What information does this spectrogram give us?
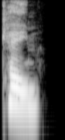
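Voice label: "came", British English; Oxford Audio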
